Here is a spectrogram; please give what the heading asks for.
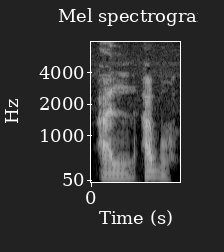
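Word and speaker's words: الأب: For instance, al-abu, you can see that the lam is pronounced.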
